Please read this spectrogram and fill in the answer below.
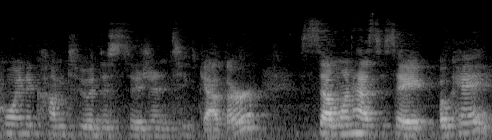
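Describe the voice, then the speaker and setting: Noticeable background noise sits behind a woman speaking at a medium pitch. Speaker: startup talk speaker from a coding school. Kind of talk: talk to a class with Q&A. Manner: fast.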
